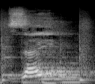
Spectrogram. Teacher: bunyi ujung lidah dan gigi gesekan bersuara tipis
